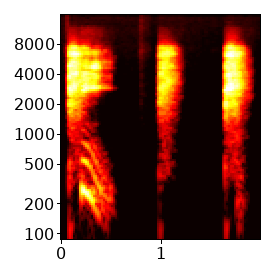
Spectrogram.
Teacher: to collect behind your lips so once again p p silence the vocal cords are not moving but only um make the lot sound silence nothing is moving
